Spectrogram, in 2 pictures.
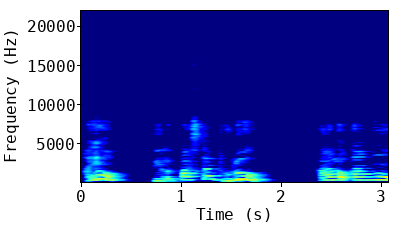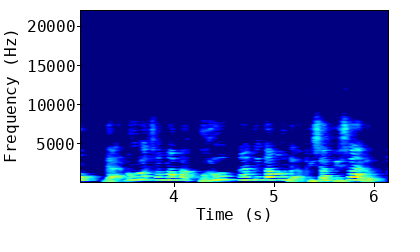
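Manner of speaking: high-pitched nagging grandmother. Acted. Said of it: "nada yang agak tinggi".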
